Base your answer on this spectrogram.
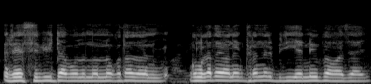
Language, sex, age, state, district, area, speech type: Bengali, male, 18-30, West Bengal, Birbhum, urban, spontaneous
